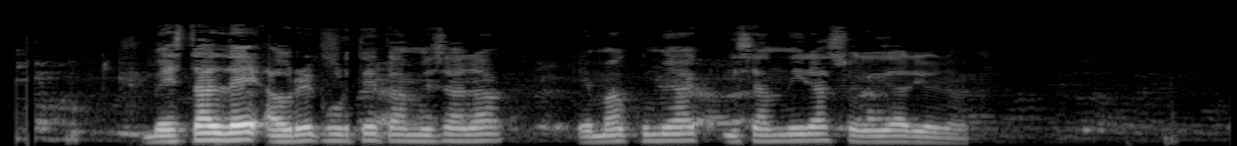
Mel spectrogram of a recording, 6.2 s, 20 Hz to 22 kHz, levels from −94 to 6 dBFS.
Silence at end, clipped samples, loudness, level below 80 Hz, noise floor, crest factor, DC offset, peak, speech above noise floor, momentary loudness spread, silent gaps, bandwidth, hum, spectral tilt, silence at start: 1.35 s; under 0.1%; -26 LUFS; -84 dBFS; -65 dBFS; 20 dB; under 0.1%; -6 dBFS; 40 dB; 18 LU; none; 9.4 kHz; none; -6.5 dB/octave; 0.2 s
